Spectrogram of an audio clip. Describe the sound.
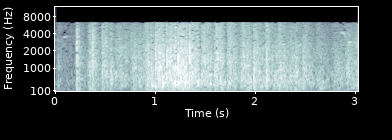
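A raven's wings flapping as it flies up onto a branch, heard as a soft, rushing flutter that swells in the middle and then eases off.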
